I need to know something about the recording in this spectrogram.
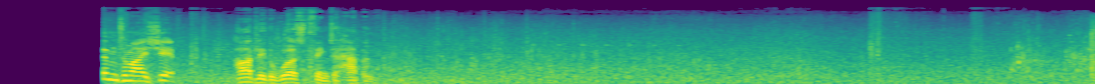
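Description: Gentle waves lap softly against a shore.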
